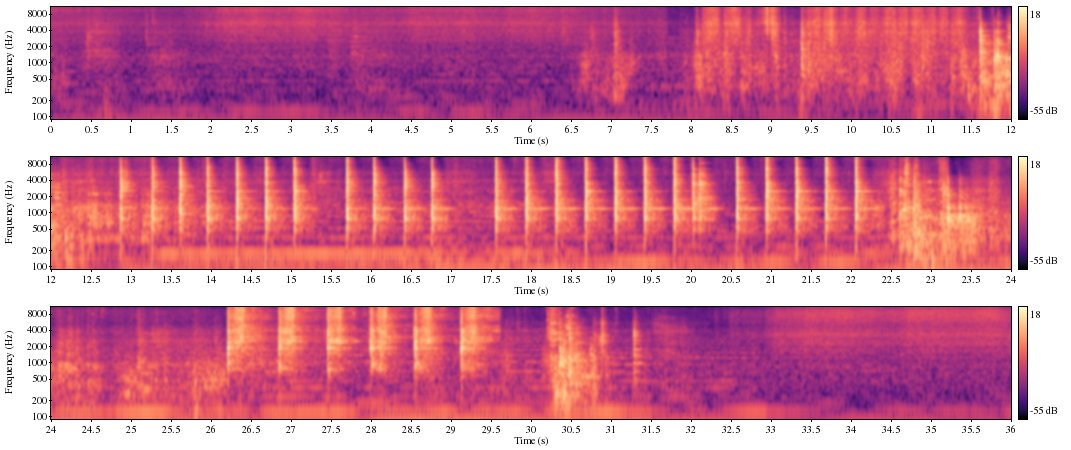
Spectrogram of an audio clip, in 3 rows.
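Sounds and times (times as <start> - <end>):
rough scraping noise: 6.5 - 13.3, 23.4 - 30.4
hammer striking steel on anvil: 12.7 - 23.4, 26.2 - 29.6.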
